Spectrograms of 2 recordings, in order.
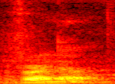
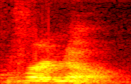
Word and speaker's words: Verneau: Verneau. Verneau. Okay, because I said Verneau. Yeah, it's Verneau. E-A-U. In French, it's pronounced like Oh, a O.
